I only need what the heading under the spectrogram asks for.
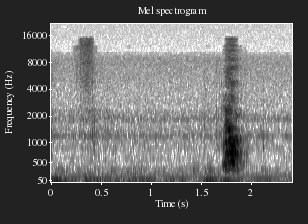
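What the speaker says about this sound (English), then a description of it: "Okay, he barked." Dog barking in Minecraft: two short, faint barks about a second apart over a low steady hum, with no voices.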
